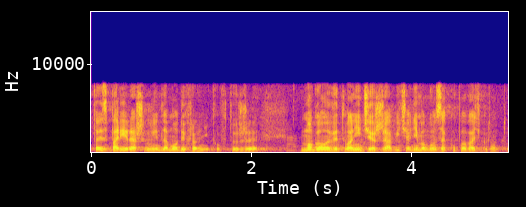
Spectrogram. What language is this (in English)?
Polish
